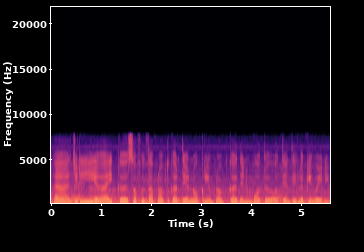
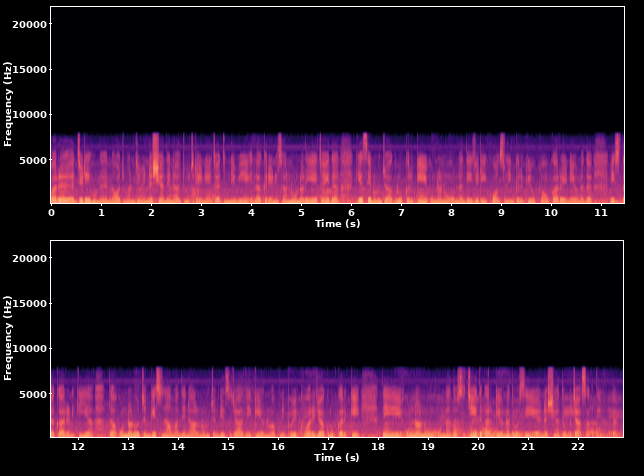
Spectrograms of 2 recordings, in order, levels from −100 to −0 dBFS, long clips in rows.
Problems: continuous background conversations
